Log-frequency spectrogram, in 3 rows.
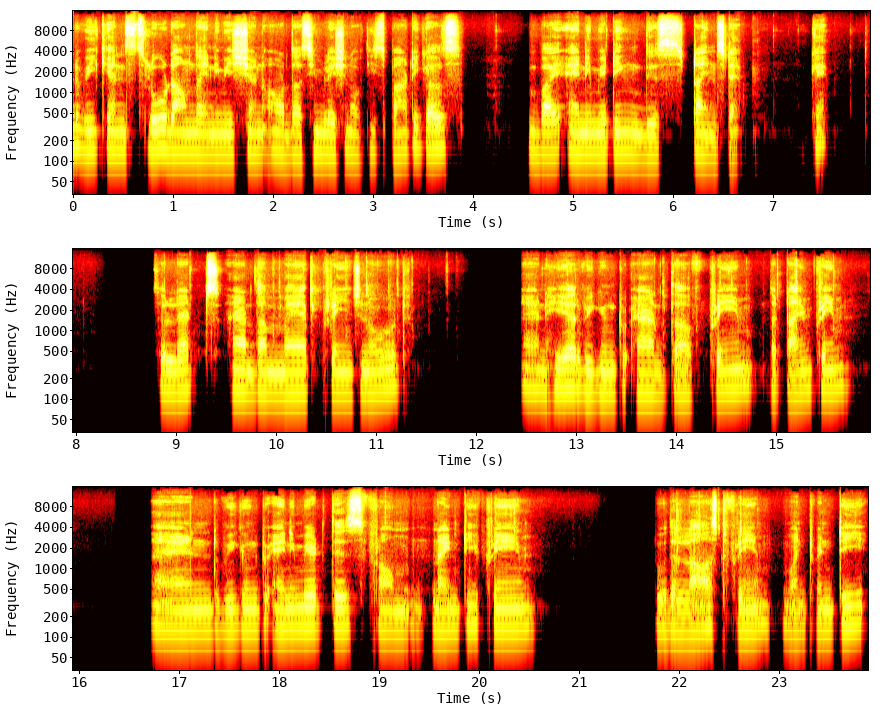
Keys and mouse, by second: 5.3 click, 6.5 middle click, 7.0-7.7 drag, 8.4 x, 8.7-12.0 drag, 12.8-16.3 drag, 16.5 middle click, 18.9-22.7 drag.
